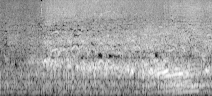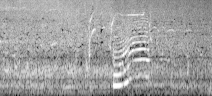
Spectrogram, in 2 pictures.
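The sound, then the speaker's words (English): Calls from a pod of killer whales, recorded underwater through a hydrophone thrown overboard from a sailboat: faint whistly sweeps, then one loud rising, harmonic-rich squeal near the end, all over a steady wash of hissing water noise. “Once I was on a sailboat and the captain threw a hydrophone overboard when we came across a pod of killer whales.”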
